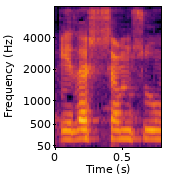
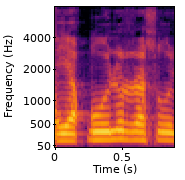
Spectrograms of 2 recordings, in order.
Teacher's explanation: ادغام کہتے ہیں یعنی پڑھا نہیں جائے گا، مطلب لام پڑھا نہیں جائے گا، جو لام سے اگلا جو حرف ہے اس پر تشدید آ جائے گی، جیسے اذا الشمس میں شین پہ آگے تشدید، لام ختم۔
